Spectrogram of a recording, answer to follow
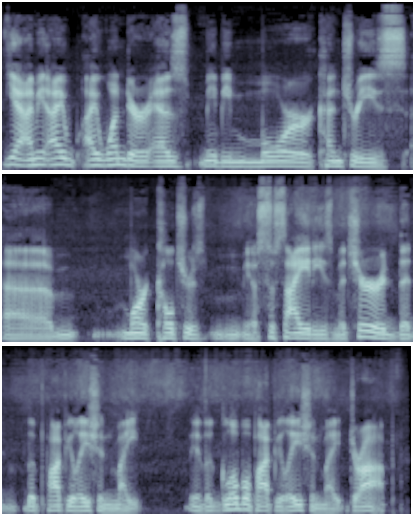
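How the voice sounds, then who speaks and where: Male podcast host, lowish voice, dry close recording, casual and reflective, feeling his way through thoughts. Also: unhurried, a bit bright, no echo. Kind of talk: casual comic book discussion.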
